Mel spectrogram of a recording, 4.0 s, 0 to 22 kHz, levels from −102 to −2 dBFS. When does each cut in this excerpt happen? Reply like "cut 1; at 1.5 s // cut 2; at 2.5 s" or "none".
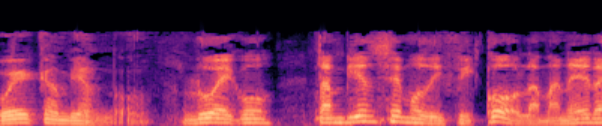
cut 1; at 2.0 s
